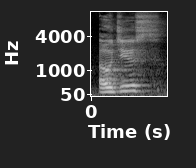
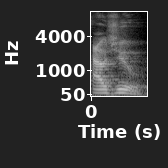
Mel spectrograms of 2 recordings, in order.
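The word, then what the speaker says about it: au jus: can I get the French dip with extra o juice it's pronounced auju I'll have the chicken quesadilla it's actually quesadilla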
